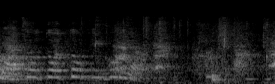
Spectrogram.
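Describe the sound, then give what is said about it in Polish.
An excited young Labrador, Figa, whines and whimpers in high, wavering cries as she is being adopted, broken by a few short yips and barks, steady throughout the brief moment. “To jest możliwe, że ten pies już wie, że zostanie adoptowany i tak się cieszy?”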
